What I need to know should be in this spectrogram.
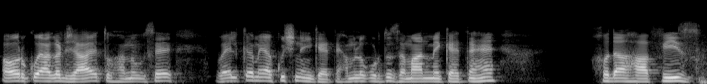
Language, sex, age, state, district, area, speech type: Urdu, male, 30-45, Bihar, Darbhanga, rural, spontaneous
